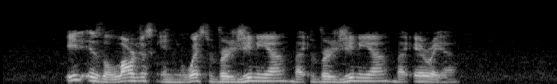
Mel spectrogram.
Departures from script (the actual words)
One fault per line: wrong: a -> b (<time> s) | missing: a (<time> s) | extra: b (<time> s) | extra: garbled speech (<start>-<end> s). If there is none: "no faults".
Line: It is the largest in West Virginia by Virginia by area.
no faults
